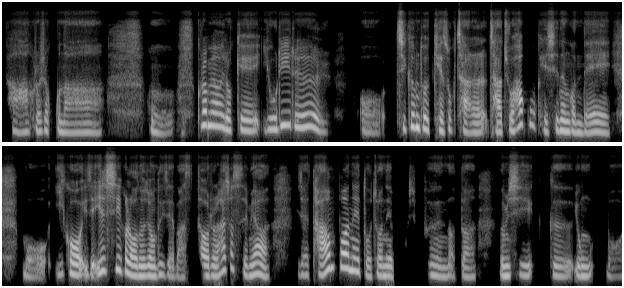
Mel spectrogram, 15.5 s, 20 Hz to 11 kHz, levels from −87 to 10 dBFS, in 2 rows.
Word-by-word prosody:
아 200 -2 -5
그러셨구나. 180 -3 -5 0.6
어. 175 -2 -7 0.3
그러면 305 -2 +4
이렇게 215 -3 +1
요리를 265 -4 +1 0.4
어 - - -10 0.2
지금도 255 -1 +3
계속 210 0 -2
잘 180 -2 0
자주 185 +2 +1
하고 315 +5 +2
계시는 210 -3 0
건데 180 -1 -1 0.4
뭐 440 - -8
이거 215 0 +5
이제 - - -1
일식을 275 0 +3
어느 185 -1 +5
정도 190 +2 +2
이제 205 -3 -6
마스터를 190 +2 -1
하셨으면 225 - +1 0.4
이제 205 0 -8
다음번에 315 - +5
도전해 185 -2 -1
보고 - - -56
싶은 190 -3 -6
어떤 170 -1 -8 0.3
음식 190 +1 -1 0.2
그 185 -2 -5
용 185 +1 -1 0.2
뭐 180 -2 -18
200 Hz, 285 characters per minute, -23 LUFS, 185-250 Hz, 0.6 s, 이거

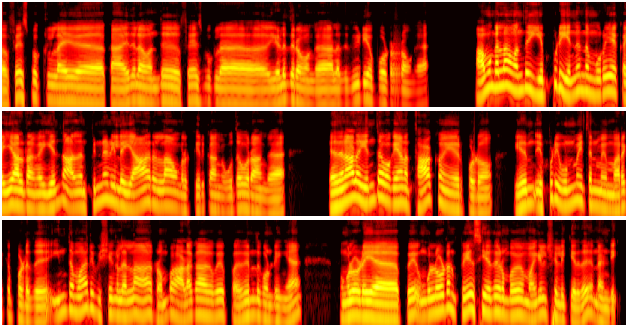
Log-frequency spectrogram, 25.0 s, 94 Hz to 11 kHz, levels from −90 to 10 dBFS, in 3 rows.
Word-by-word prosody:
Facebook 150 -2 -4 0.2
live, 125 -1 +1 0.4
க - - -4 0.2
இதுல 130 +1 -2
வந்து 115 +3 -6 0.3
Facebook 125 -2 -7
ல - - +1 0.8
எழுதுறவங்க, 120 -5 -3 0.2
அல்லது 110 0 -5
வீடியோ 140 +1 -3
போடுறவங்க, 105 -4 -6 0.8
அவுங்கலாம் 240 0 +4
வந்து 215 +3 +1 0.2
எப்புடி 230 - -3
எந்தெந்த 200 +4 -2
முறைய 190 +3 +1
கையாள்றாங்க? 145 -2 +3 0.2
எந்த 185 +4 -5
அதன் 145 -1 -3
பின்னணியில 185 -3 -1
யாரெல்லாம் 155 -1 +2
அவங்களுக்கு 125 -3 -7
இருக்காங்க! 130 -2 -5
உதவுறாங்க? 120 -5 -2 0.9
எதனால 195 +9 +6 0.2
எந்த 200 +5 -3
வகையான 175 -2 +2 0.2
தாக்கம் 190 -5 +2
ஏற்படும்? 115 -2 -3 0.4
எந் 155 +3 +1
எப்படி 215 +8 -4
உண்மை 190 +5 -2
தன்மை 150 -4 -1
மறைக்கப்படுது? 125 -5 -1 0.2
இந்த 185 +4 -4
மாரி 205 +3 0
விஷயங்களெல்லாம் 150 0 -1 0.2
ரொம்ப 130 +7 -4
அழகாகவே 145 +2 +1 0.2
பகிர்ந்து 145 +5 -3
கொண்டீங்க. 115 -3 -5 0.7
உங்களுடைய 145 0 +6 0.4
பே 150 - +2
உங்களுடன் 175 +7 +1
பேசியது 175 -2 +2
ரொம்பவே 155 +1 +1
மகிழ்ச்சி 150 +3 -3
அளிக்கிறது. 110 -3 -1 0.2
நன்றி. 105 -2 -3
145 Hz, 120 wpm, -21 LUFS, 125-170 Hz, 0.9 s, எதனால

